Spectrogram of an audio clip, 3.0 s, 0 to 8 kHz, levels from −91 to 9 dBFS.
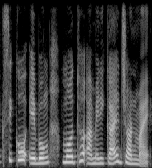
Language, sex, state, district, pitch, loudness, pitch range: Bengali, female, West Bengal, Jalpaiguri, 255 Hz, -14 LUFS, 235-305 Hz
